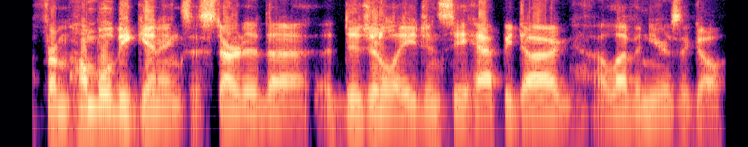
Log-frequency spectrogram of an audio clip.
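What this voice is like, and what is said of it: Minnesota accent. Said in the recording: “as you'll soon find out by my accent, that it started up in Minnesota”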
